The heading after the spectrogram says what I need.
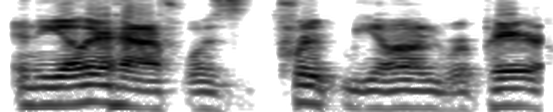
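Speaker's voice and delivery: usual speaking voice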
